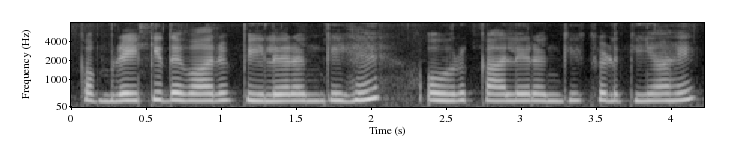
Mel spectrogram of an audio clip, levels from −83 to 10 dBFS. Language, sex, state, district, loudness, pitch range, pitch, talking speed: Hindi, female, Madhya Pradesh, Bhopal, -14 LUFS, 245-260 Hz, 250 Hz, 185 wpm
